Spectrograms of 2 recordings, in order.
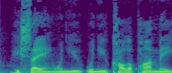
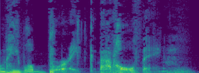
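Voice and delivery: hushed whisper; 5 dB quieter, slower than usual. Real, not acted. Preacher drops to hush.

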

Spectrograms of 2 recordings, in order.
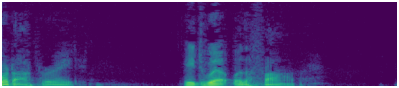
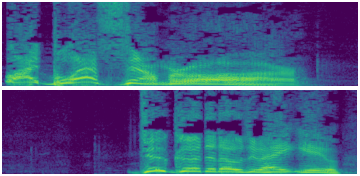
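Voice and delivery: high, strained, shouted pleading; flustered believer; 10 semitones higher, 3 dB louder, slower than usual. Retold or imitated. Believer forcing himself to bless an enemy, high strained shout. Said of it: "you're all flustered".

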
